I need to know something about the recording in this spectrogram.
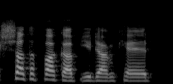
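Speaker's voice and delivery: ordinary talk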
